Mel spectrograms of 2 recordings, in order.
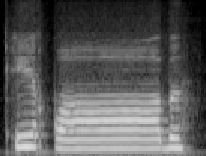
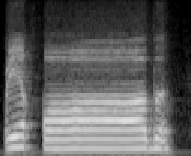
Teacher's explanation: عین اور قاف یہ دونوں حلق سے ادا ہونے والے حروف ہیں، اور با جو ہے یہ حروف قلقلہ میں سے آ رہا ہے تو اس کو ہم نے ہلاتے ہوئے چھوڑنا ہے.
